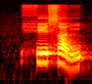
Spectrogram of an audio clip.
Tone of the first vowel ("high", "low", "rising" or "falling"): high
